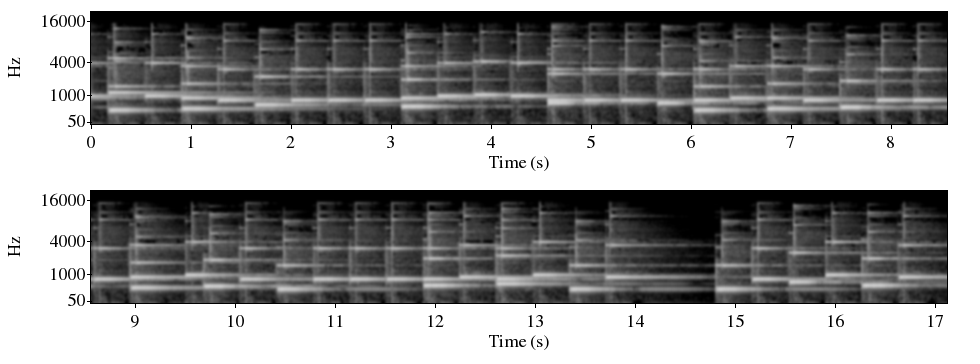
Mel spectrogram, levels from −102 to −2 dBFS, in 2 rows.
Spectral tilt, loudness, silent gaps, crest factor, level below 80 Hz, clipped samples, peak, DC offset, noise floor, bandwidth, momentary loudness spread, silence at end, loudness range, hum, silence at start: 1 dB/octave; -23 LUFS; none; 16 dB; -76 dBFS; under 0.1%; -8 dBFS; under 0.1%; -48 dBFS; 15.5 kHz; 4 LU; 0 s; 2 LU; none; 0 s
